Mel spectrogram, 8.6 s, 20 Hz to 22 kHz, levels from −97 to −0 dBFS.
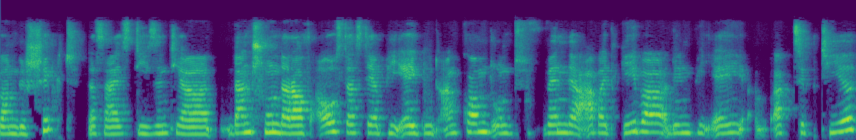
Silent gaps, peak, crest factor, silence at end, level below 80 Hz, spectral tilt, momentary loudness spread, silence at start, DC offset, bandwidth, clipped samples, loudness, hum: none; -2 dBFS; 20 dB; 0 s; -68 dBFS; -3 dB/octave; 9 LU; 0 s; under 0.1%; 12.5 kHz; under 0.1%; -21 LUFS; none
